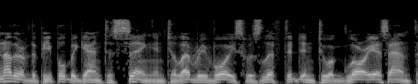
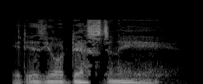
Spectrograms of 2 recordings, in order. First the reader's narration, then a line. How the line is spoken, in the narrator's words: a voice whispered in his head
